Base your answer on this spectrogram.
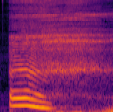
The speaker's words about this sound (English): Oh, man. Definitely getting your yawning in right now with that. Just the talk of yawning.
